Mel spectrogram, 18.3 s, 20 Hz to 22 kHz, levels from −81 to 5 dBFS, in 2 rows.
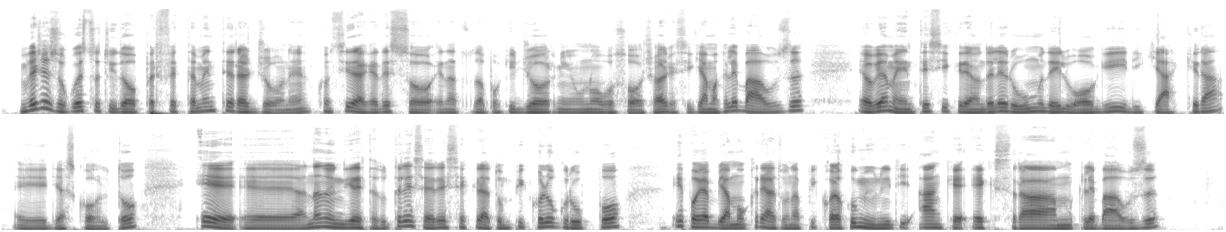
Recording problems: none

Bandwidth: 16.5 kHz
